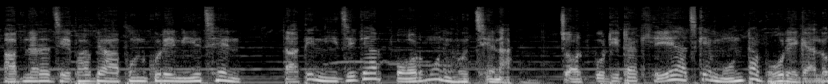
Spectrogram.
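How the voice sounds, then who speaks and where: A man voicing a kind, earnest young village doctor in a cartoon, speaking politely and in a measured, encouraging way. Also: a little high, expressive, dark tone, distant mic, faint music behind. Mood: polite, pleased. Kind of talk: scripted cartoon dialogue.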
